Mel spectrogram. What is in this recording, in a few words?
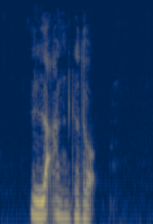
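inside the church, Tlacochahuaya Zapotec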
